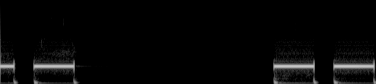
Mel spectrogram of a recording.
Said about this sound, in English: This is DJ Zulu phoning me. Let's find out what, what, what DJ Zulu wants.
